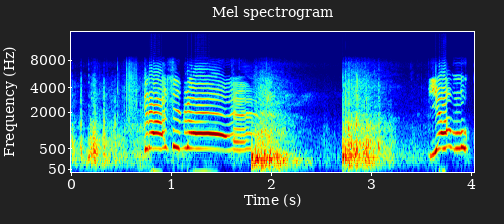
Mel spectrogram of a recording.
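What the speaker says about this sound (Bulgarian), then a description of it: "Явно комшата има много силни пиратки!" A neighbour's loud New Year firecrackers go off in sharp booming bursts, mixed with excited shouting voices close by.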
